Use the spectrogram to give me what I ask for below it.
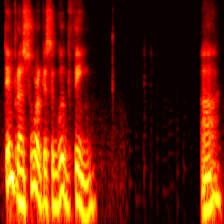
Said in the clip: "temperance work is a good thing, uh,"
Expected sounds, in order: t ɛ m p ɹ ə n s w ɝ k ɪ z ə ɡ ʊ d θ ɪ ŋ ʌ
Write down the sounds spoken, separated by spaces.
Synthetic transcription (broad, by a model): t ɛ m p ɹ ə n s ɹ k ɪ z ə ɡ ʊ d θ ɪ ŋ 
